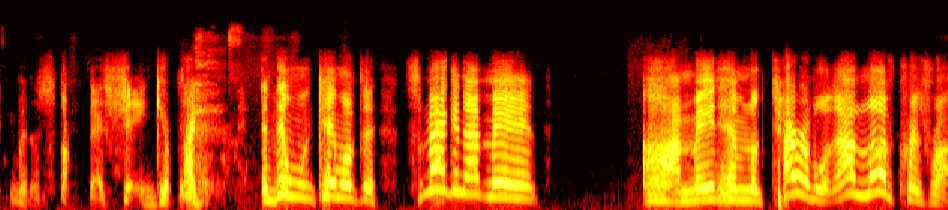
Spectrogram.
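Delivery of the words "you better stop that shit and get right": hushed, breathy, motherly whisper close to the ear. Retelling what a mother whispered in the ear: imitating mother whispering. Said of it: "she used to whisper in my ear".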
